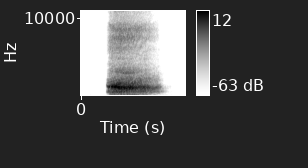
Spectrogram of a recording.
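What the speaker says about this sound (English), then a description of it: "Inhale out." A single long, breathy exhale, close and clear, released during a yoga core exercise with knees drawn toward the triceps, lasting about a second before falling silent.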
